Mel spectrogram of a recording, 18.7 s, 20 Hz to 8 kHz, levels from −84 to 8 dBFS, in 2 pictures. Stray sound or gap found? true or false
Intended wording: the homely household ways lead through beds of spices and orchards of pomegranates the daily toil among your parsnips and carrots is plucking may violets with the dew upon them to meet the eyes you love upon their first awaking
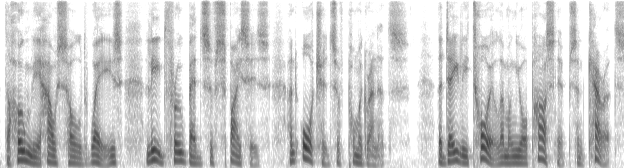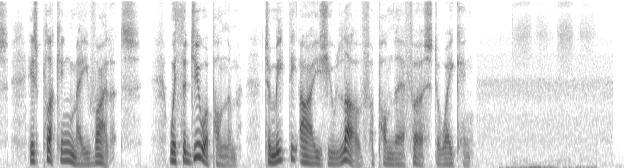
true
